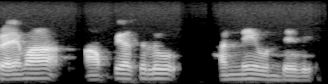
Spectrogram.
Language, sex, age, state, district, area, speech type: Telugu, male, 45-60, Andhra Pradesh, Eluru, rural, spontaneous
